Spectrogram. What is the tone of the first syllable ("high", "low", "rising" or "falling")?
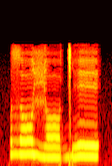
high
